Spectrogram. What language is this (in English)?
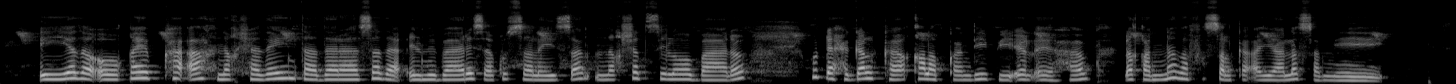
Somali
